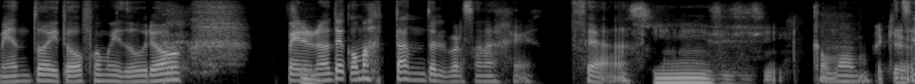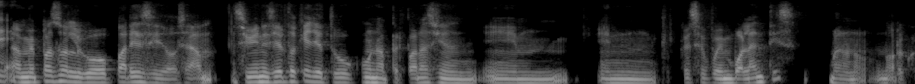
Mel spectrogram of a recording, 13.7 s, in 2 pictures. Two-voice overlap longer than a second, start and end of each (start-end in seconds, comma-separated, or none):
none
